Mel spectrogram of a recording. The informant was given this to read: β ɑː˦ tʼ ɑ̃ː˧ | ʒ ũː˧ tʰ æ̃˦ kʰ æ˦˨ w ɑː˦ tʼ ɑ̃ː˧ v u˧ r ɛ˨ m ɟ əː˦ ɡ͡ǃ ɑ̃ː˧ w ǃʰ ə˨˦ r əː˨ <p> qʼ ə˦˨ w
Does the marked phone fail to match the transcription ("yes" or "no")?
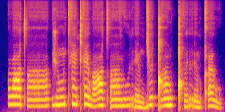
yes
